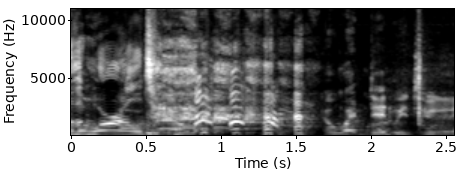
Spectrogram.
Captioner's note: laughter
